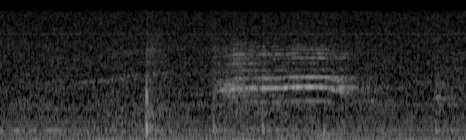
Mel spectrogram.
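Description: Near silence, broken by a faint tap and then a faint squeak of steady pitch lasting well under a second: a marker writing on a whiteboard.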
